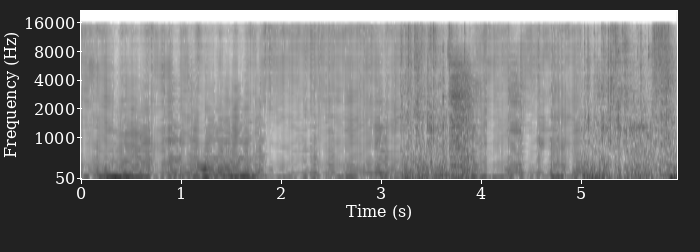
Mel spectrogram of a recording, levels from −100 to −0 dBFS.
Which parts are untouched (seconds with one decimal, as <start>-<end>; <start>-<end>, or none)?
3.2-3.9; 5.0-6.0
